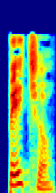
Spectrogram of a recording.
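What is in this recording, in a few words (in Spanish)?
"pecho", Spanish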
